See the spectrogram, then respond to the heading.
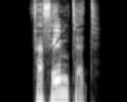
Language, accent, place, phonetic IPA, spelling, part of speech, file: German, Germany, Berlin, [fɛɐ̯ˈfɪlmtət], verfilmtet, verb, De-verfilmtet.ogg
- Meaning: inflection of verfilmen: 1. second-person plural preterite 2. second-person plural subjunctive II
